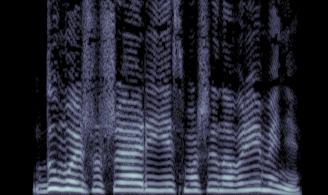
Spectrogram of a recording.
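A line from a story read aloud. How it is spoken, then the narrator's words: Laughing loudly. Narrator (Russian): расхохотался Хаген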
